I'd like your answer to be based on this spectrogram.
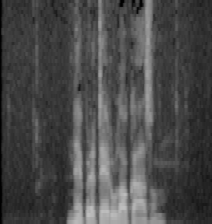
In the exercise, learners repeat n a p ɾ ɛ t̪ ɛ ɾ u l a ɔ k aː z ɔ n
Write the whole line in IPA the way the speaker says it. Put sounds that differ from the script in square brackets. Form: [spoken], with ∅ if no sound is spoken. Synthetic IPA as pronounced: n [ɛ] p ɾ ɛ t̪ ɛ ɾ u l a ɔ k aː z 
